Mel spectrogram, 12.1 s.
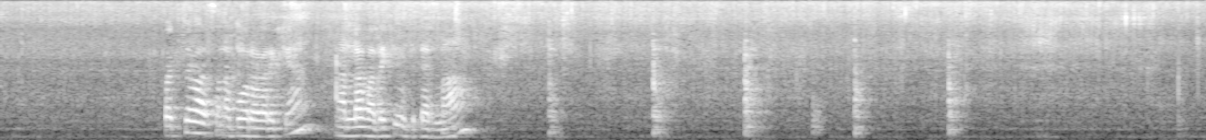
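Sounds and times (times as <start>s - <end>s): onions sizzling in oil: 0.0s - 12.0s
wooden spatula strokes on pan: 2.0s - 12.0s.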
